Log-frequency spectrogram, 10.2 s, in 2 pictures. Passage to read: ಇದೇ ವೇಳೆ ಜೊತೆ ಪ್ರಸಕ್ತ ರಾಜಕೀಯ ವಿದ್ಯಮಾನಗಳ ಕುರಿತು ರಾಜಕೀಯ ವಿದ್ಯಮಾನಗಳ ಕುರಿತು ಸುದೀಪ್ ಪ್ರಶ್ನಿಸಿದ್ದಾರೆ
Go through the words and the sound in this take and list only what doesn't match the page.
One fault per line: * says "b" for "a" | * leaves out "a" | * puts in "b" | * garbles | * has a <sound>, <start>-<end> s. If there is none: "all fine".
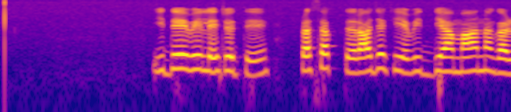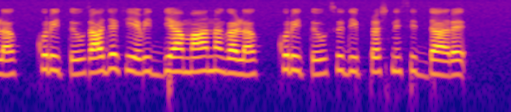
all fine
